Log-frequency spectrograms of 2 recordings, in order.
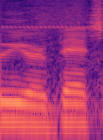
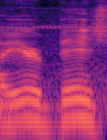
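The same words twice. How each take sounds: First: It is said in a hostile, angry tone. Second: It is said in a playful, teasing tone. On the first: It is a genuine insult. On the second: It is friendly banter between close friends.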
